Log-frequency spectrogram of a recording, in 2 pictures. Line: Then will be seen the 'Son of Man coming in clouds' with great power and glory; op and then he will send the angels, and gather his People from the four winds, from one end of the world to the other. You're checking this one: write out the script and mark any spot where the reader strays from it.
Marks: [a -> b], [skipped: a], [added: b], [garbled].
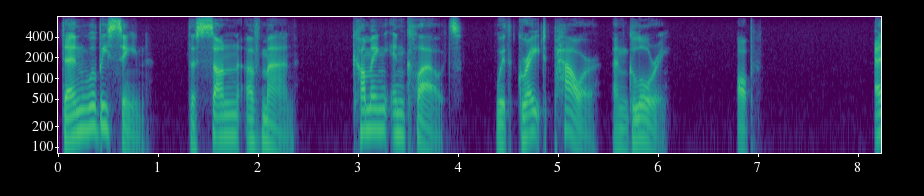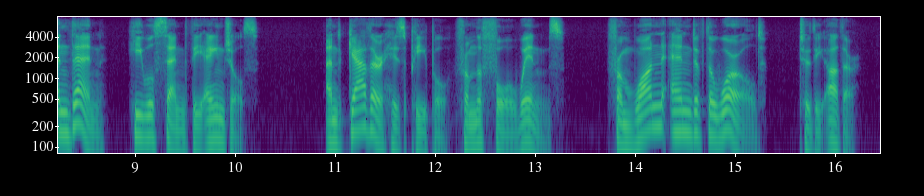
Then will be seen the 'Son of Man coming in clouds' with great power and glory; op and then he will send the angels, and gather his People from the four winds, from one end of the world to the other.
